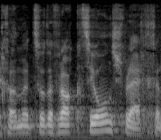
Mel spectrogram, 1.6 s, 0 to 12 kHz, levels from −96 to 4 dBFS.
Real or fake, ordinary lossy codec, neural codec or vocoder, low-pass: fake; none; vocoder, 48 kHz, 128 mel bands, Vocos; 10.8 kHz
